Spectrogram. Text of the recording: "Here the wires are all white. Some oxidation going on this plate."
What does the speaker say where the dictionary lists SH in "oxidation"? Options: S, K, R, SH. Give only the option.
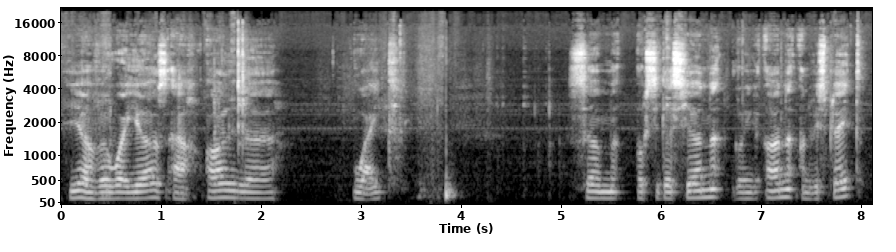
S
